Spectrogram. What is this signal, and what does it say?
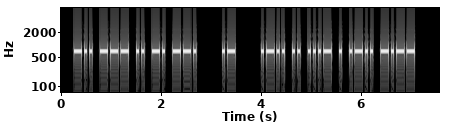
Morse code, heard as a keyed tone, about 23 wpm, 700 Hz. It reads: DOING A LIVELY
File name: Book One / 14-Chapter 14 - 23 WPM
